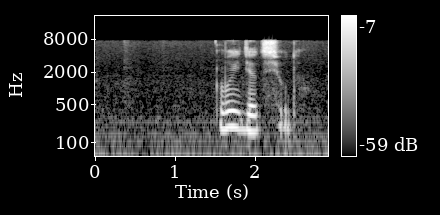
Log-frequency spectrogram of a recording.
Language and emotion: Russian, sad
